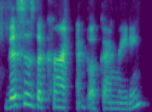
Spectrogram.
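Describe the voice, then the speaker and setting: A woman's voice: mid-range voice, expressive, brisk. A woman who teaches English, chatting casually to camera in a rambling way with many ums and likes. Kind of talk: casual vlog chat.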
